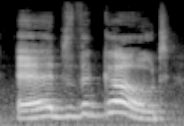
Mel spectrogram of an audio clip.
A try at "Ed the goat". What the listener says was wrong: Ed the goat. You have to really get that D in there. Ed the goat. No, not dida. It's just Ed the goat.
